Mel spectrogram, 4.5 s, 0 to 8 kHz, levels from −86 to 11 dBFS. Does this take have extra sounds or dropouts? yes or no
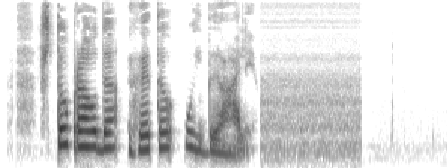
no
